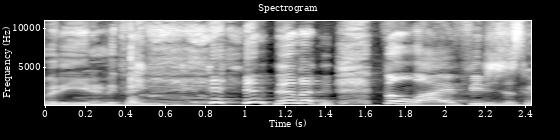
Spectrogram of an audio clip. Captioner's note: laughs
